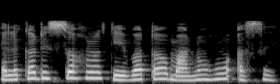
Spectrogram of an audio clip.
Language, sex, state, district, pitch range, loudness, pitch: Assamese, female, Assam, Kamrup Metropolitan, 215-280 Hz, -14 LUFS, 230 Hz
